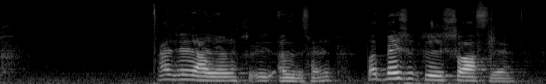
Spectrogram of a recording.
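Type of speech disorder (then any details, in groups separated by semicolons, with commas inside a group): Speech after partial glossectomy; oral cavity cancer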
